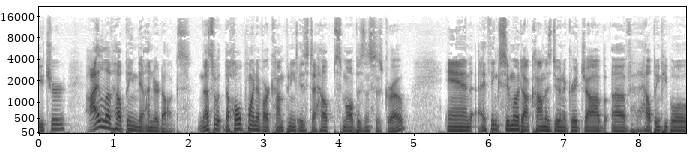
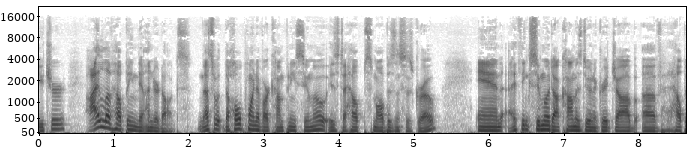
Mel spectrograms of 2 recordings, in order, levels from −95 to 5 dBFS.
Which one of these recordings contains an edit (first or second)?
first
